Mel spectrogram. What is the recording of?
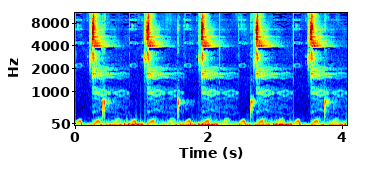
Sound of glass bottles shocking together, repeated half-speed and combined with a sound of a tongue that imitates water bubbles. (These sounds are extracted from personal recordings).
